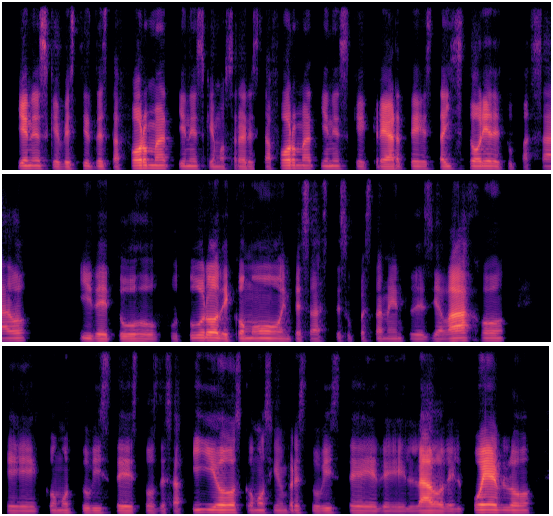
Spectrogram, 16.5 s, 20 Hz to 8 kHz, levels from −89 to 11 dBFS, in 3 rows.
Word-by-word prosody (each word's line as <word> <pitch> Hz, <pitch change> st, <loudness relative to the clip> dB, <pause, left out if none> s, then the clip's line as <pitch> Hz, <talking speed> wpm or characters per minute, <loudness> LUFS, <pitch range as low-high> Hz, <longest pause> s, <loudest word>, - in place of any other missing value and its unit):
Tienes 125 Hz, 0 st, +4 dB
que 105 Hz, -, -6 dB
vestir 105 Hz, +3 st, -7 dB
de 115 Hz, -, -4 dB
esta 105 Hz, -3 st, -9 dB
forma, 130 Hz, +1 st, +4 dB
tienes 115 Hz, -1 st, -7 dB
que 105 Hz, -, -8 dB
mostrar 105 Hz, +1 st, -7 dB
esta 100 Hz, 0 st, -11 dB
forma. 130 Hz, +1 st, +1 dB
Tienes 115 Hz, 0 st, -8 dB
que 105 Hz, -2 st, -10 dB
crearte 110 Hz, +1 st, +3 dB
esta 105 Hz, 0 st, -3 dB
historia 115 Hz, +2 st, +2 dB
de 110 Hz, -3 st, -1 dB
tu -, -, -25 dB
pasado, 115 Hz, +1 st, -6 dB, 0.5 s
y 110 Hz, -, -6 dB
de 100 Hz, -1 st, -1 dB
tu 100 Hz, -2 st, -7 dB
futuro. 125 Hz, +3 st, +2 dB
De 100 Hz, -, -1 dB
cómo 110 Hz, 0 st, -2 dB
empezaste, 95 Hz, -3 st, -11 dB
supuestamente, 105 Hz, 0 st, -13 dB
desde 95 Hz, 0 st, -11 dB
abajo. 115 Hz, +2 st, +4 dB, 0.5 s
Eh, 100 Hz, -2 st, -7 dB
cómo 105 Hz, -2 st, -11 dB
tuviste 105 Hz, 0 st, -6 dB
estos 100 Hz, -, -13 dB
desafíos. 115 Hz, -1 st, -1 dB
Cómo 110 Hz, 0 st, -8 dB
siempre 105 Hz, -1 st, -9 dB
estuviste 100 Hz, -2 st, -7 dB
del 95 Hz, 0 st, -10 dB
lado 100 Hz, -1 st, +7 dB
del 90 Hz, 0 st, -11 dB
pueblo. 115 Hz, -2 st, +6 dB
110 Hz, 150 wpm, -25 LUFS, 100-115 Hz, 0.5 s, lado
